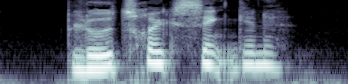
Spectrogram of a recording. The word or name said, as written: blodtrykssænkende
